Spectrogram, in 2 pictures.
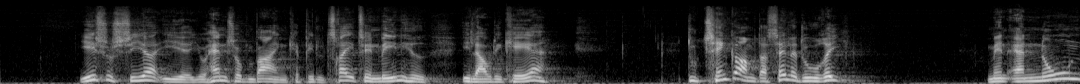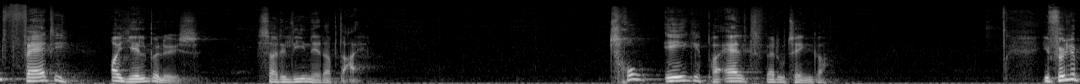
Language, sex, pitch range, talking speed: Danish, male, 115-170 Hz, 110 wpm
